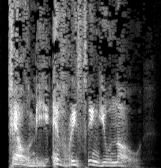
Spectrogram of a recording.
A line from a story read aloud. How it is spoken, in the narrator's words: he growled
